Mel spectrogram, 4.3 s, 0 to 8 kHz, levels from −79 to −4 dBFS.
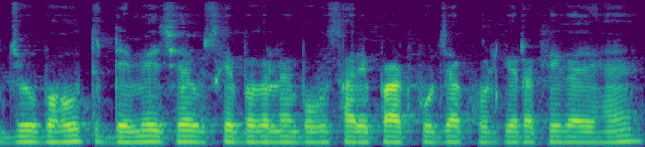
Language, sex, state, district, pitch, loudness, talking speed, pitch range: Hindi, male, Jharkhand, Deoghar, 110 Hz, -19 LUFS, 225 wpm, 110-115 Hz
